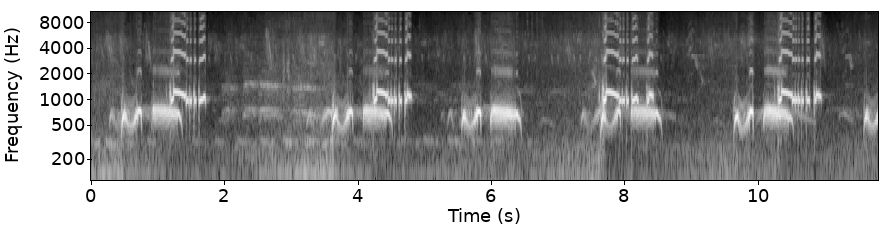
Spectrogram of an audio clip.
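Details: Spotted doves at a decoy trap, a caged caller luring wild birds, among them a medium-voiced wild dove. Rounded low coos repeat irregularly, roughly twice a minute-long cycle per phrase, each group topped by a bright, high whistled burst.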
